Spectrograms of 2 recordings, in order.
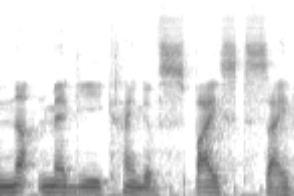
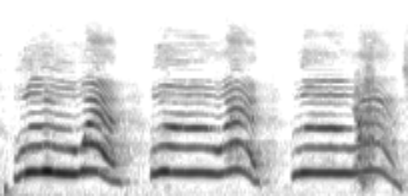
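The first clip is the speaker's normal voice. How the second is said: very high, very loud chant, fading a little; shrieking the name to the whole tavern; screaming a name; 15 dB louder, much slower than usual. Acted. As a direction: scream it across the room to everyone. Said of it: "screams to everybody".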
